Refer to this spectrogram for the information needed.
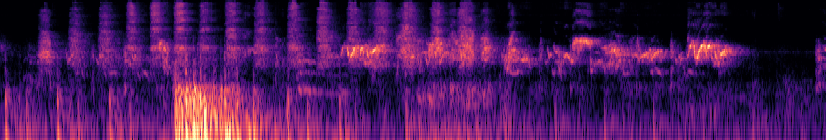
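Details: Parrot chicks calling in a series of harsh, raspy chirps around the middle-high range, with a low thump near one second and scattered handling noises.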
